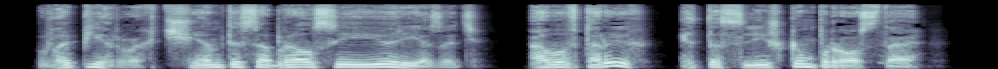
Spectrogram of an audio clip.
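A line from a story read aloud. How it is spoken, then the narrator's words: Anticipatory, through teeth. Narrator (Russian): С предвкушением процедил я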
